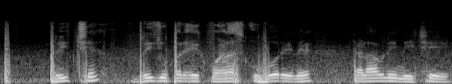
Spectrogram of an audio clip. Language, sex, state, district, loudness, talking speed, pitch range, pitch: Gujarati, male, Gujarat, Gandhinagar, -13 LUFS, 135 wpm, 130-150 Hz, 140 Hz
